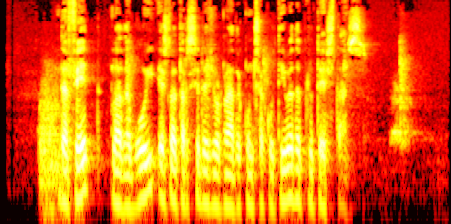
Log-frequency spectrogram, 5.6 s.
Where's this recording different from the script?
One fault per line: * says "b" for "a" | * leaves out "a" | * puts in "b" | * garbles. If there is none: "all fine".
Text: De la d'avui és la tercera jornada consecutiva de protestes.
* puts in "fet"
